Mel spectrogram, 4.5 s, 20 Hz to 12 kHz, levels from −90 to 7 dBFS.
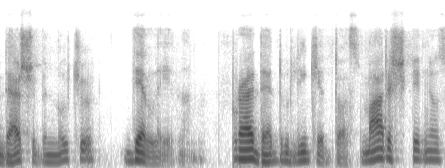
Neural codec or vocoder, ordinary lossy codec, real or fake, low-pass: codec, 16 kHz, 0.8 kbps, ZipCodec; Opus, 32 kbps; fake; 7.2 kHz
